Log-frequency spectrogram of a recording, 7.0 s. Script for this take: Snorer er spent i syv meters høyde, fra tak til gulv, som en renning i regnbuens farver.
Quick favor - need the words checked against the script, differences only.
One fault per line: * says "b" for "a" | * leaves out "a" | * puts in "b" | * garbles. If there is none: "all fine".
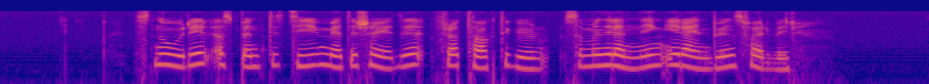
all fine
